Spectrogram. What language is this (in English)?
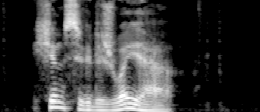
Kabyle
